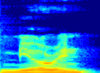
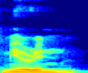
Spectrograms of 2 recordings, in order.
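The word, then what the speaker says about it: murein: can also be called murine but it's your choice what word you like i personally like mirin as it rhymes with urine but hey that's me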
